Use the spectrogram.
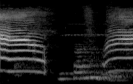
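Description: A cat in a village home gives two loud, close meows with a brief quiet gap between them, each call rising and falling.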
